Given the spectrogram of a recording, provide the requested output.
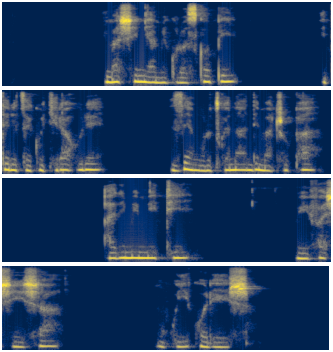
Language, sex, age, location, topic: Kinyarwanda, female, 36-49, Kigali, health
